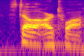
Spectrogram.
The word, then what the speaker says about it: Stella Artois: I can't even pronounce that's the beer, right? Stella Artois? Oh, Stella Artois. Artois. Stella Artois.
